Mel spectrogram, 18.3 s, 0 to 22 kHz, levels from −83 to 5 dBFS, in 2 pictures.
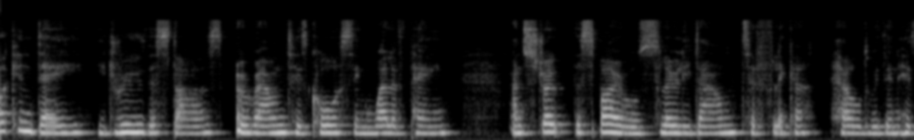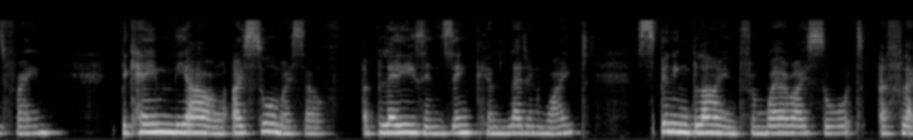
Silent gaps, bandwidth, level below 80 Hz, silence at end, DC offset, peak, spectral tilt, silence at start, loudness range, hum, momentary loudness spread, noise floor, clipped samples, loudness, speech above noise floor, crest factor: none; 12.5 kHz; -68 dBFS; 0 s; under 0.1%; -6 dBFS; -7 dB/octave; 0 s; 6 LU; none; 15 LU; -60 dBFS; under 0.1%; -21 LUFS; 40 dB; 14 dB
